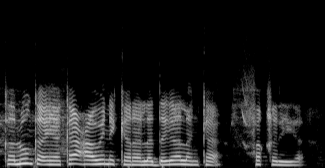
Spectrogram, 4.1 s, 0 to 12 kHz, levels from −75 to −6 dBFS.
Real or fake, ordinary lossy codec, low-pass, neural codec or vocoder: real; none; 10.8 kHz; none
